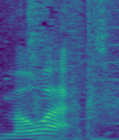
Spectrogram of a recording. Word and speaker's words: Moët: the correct pronunciation of moette is Moet the French name might make people assume that the t is silent but it isn't the family name apparently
